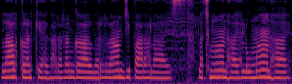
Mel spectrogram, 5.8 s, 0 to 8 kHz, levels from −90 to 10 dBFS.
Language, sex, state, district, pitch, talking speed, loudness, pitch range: Magahi, female, Bihar, Jamui, 235 Hz, 175 wpm, -36 LUFS, 225-240 Hz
